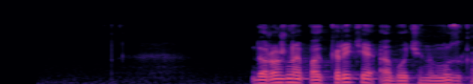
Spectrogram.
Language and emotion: Russian, neutral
